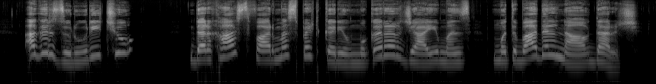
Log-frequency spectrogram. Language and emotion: Kashmiri, neutral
